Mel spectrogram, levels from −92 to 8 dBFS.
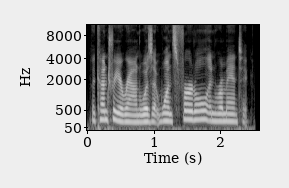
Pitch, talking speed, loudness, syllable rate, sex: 200 Hz, 210 wpm, -16 LUFS, 6.3 syllables/s, female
